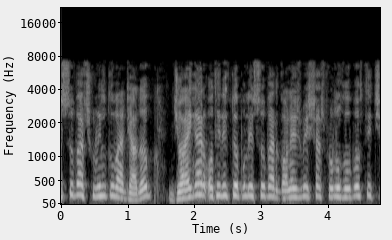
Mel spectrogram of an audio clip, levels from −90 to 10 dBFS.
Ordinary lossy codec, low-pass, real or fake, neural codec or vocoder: none; 7.2 kHz; fake; vocoder, 22.05 kHz, 80 mel bands, WaveNeXt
